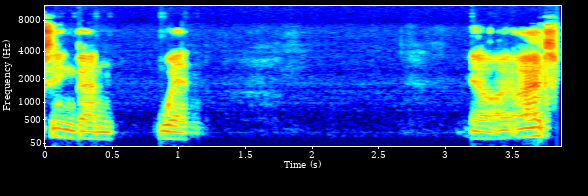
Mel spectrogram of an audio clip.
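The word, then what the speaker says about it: Nguyen: I like seeing Ben win. You know, I had to space that because his surname sounds like the word win.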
